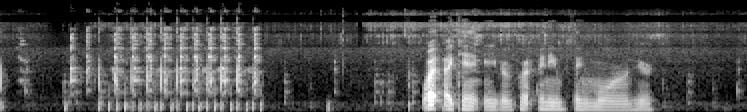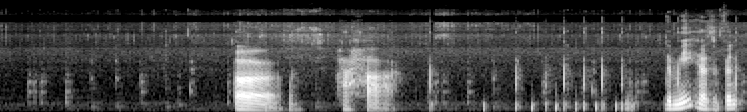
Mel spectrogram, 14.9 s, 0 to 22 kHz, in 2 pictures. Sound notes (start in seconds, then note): 0.7 hibachi noises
